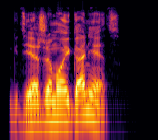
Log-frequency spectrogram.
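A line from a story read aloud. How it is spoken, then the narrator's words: Shout. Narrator (Russian): Гол закричал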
